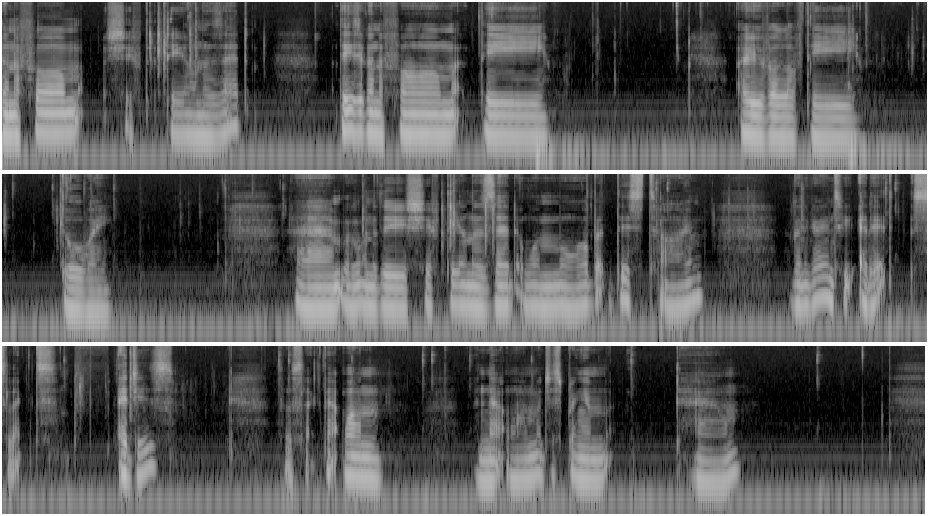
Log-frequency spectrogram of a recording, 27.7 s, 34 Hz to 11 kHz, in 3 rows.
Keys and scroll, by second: 1.5 shift+d, 13.7 shift+d, 17.2 Tab, 19.7 2.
